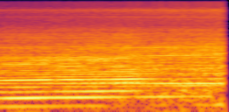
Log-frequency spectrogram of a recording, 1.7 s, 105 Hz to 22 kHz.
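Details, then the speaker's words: Anycubic Kobra S1 Combo 3D printer after firmware update: loud steady buzzing hum with several clean tones during input shaping resonance check; normal calibration vibration. "While it's doing its input shaping and etc., it will make some noises. That is normal. Don't be alarmed. You'll hear some vibration noises like this."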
